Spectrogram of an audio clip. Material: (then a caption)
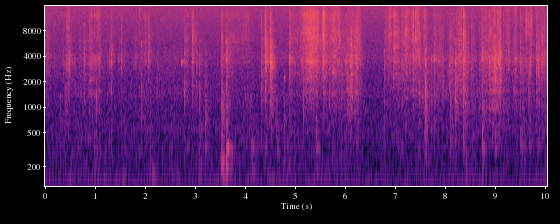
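Paper. A thin white paper sheet, folded into a triangle and lying flat on a cutting mat, is pressed along its folds by fingertips and long nails, rubbing and creasing the paper. Quiet, dry crinkling and scratchy brushing sounds come in irregular bursts over a steady low hum, with a sharper crackle just past the midpoint.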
